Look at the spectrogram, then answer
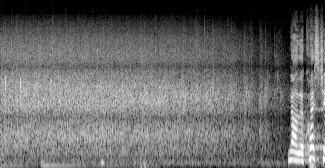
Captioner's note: applause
